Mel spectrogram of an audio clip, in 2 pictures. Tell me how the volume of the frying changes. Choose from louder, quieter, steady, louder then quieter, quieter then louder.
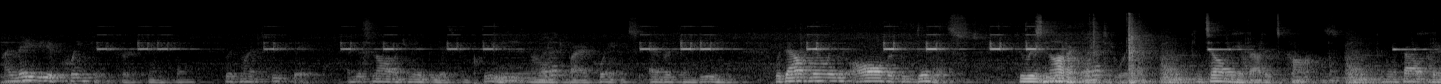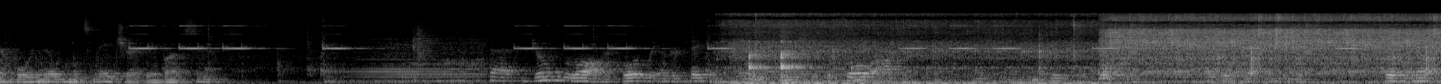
quieter then louder.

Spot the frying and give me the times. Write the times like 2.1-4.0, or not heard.
21.6-28.7.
